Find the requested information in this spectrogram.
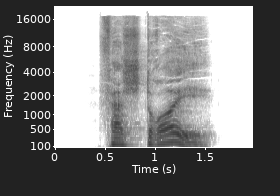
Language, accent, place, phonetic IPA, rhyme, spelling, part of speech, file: German, Germany, Berlin, [fɛɐ̯ˈʃtʁɔɪ̯], -ɔɪ̯, verstreu, verb, De-verstreu.ogg
- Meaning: 1. singular imperative of verstreuen 2. first-person singular present of verstreuen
